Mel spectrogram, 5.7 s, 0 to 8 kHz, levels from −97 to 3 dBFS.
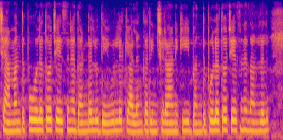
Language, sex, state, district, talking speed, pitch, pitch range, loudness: Telugu, female, Andhra Pradesh, Chittoor, 95 wpm, 205 Hz, 195-215 Hz, -14 LUFS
